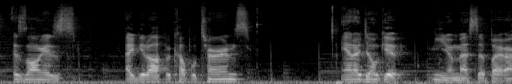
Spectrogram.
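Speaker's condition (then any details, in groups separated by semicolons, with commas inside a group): No condition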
